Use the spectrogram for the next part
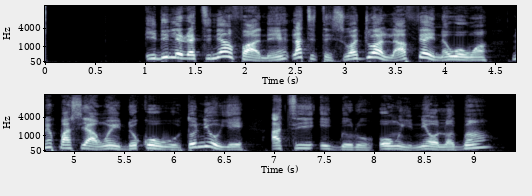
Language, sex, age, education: Yoruba, male, 15-29, tertiary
